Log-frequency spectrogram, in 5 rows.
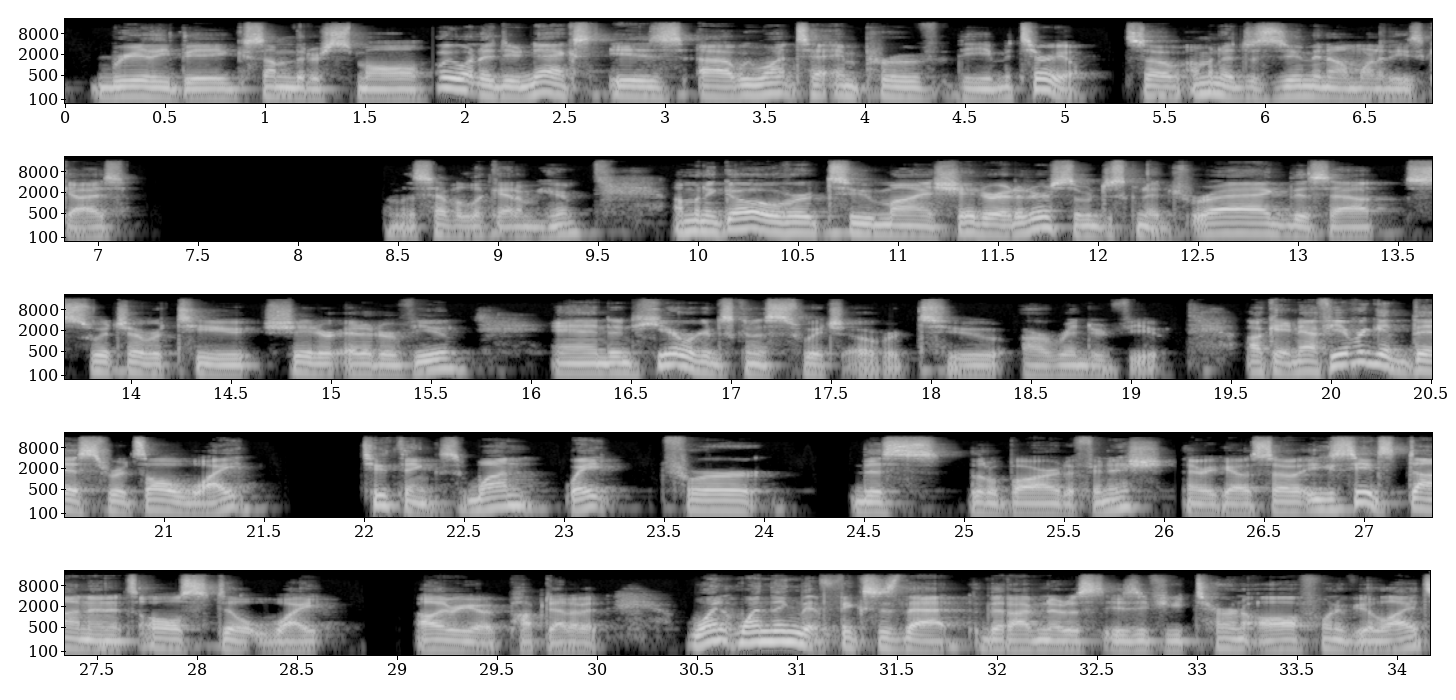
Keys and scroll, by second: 4.9 space, 8.4 shift+g.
